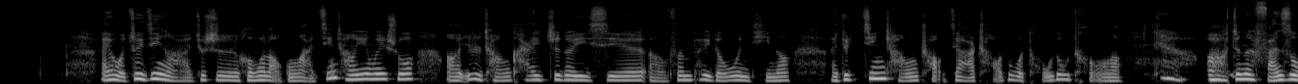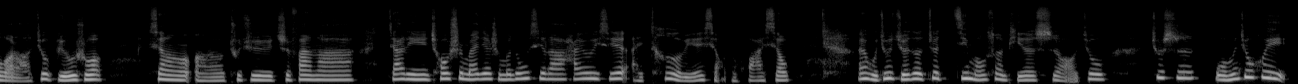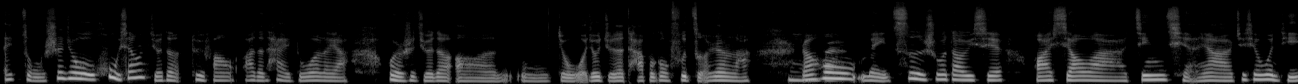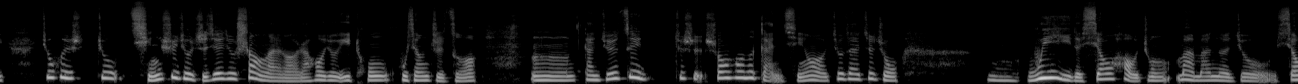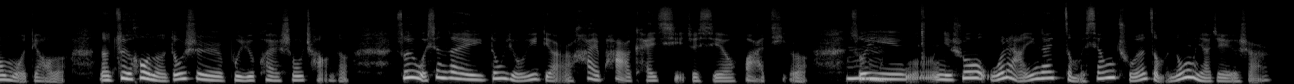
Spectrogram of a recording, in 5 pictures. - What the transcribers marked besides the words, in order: other background noise; lip smack
- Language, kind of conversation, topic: Chinese, advice, 你和伴侣因日常开支意见不合、总是争吵且难以达成共识时，该怎么办？
- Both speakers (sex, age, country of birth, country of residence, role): female, 30-34, China, United States, advisor; female, 40-44, China, Spain, user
